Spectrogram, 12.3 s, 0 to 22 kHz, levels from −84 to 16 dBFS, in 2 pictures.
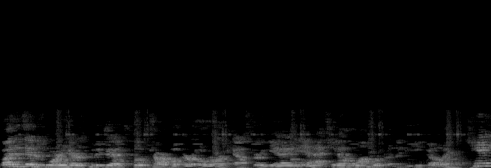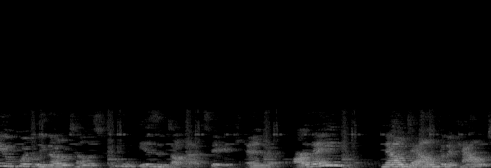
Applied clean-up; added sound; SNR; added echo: classical method WPE with log-MMSE.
